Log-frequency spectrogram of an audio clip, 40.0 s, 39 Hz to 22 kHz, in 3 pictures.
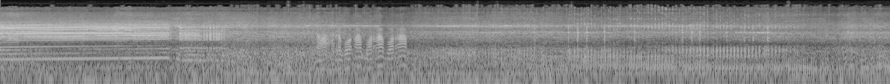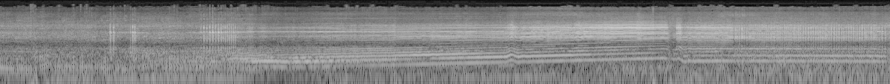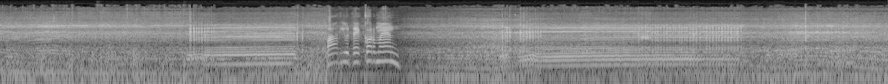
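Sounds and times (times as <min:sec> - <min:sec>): two-stroke motorcycle engine: 0:00.0 - 0:40.0
wind and road noise: 0:00.0 - 0:40.0.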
